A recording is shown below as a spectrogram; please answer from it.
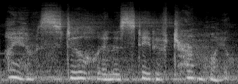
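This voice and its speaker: Soft, high-voiced sorrowful maiden of death, echoing. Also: female voice, a little slow. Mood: solemn, troubled. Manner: soft, solemn, formal, breathy in places. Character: gentle, sorrowful young woman who personifies death. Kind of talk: dramatic scripted game voice acting. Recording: echoey long reverb, music behind.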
